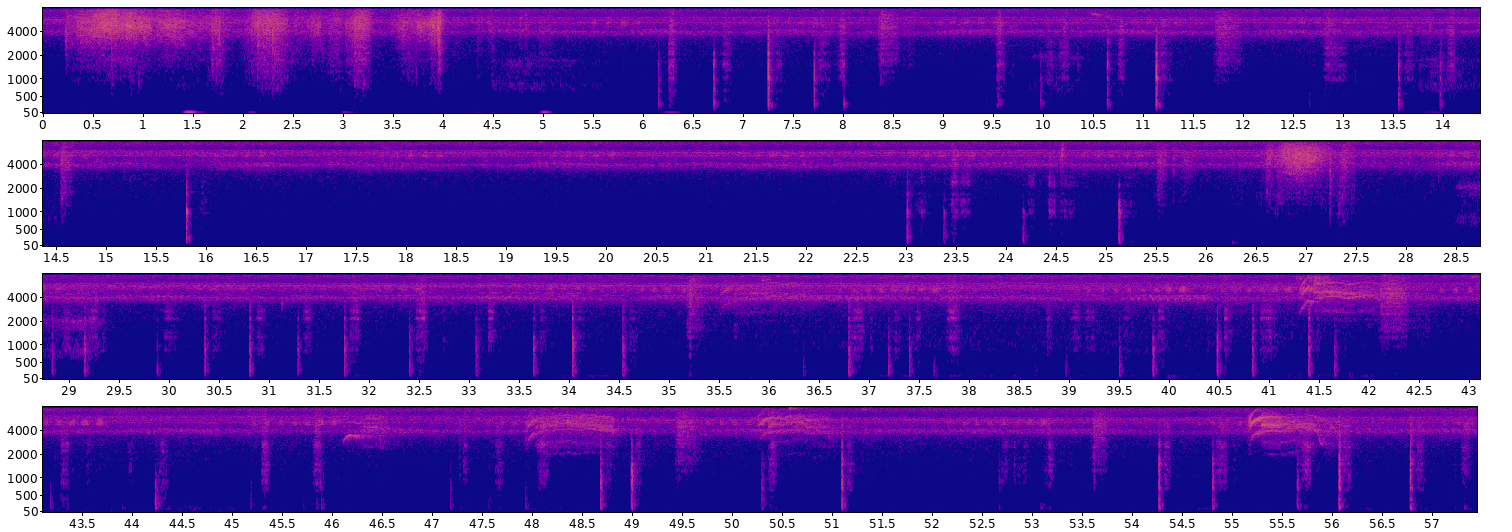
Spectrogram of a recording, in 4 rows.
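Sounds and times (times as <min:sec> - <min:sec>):
diary writing sounds: 0:00.2 - 0:04.1, 0:06.1 - 0:08.6, 0:09.5 - 0:12.1, 0:12.8 - 0:14.7, 0:23.0 - 0:25.8, 0:26.6 - 0:27.6, 0:28.8 - 0:35.5, 0:36.8 - 0:38.0, 0:38.8 - 0:42.5, 0:43.1 - 0:44.4, 0:45.2 - 0:46.2, 0:47.2 - 0:51.3, 0:52.6 - 0:57.4.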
